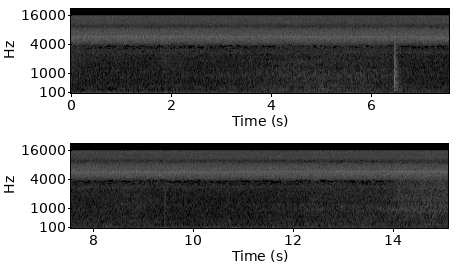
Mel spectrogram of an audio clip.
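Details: Cicadas singing during summer rain in Kyoto, Japan: a dense, steady, high-pitched shimmering drone that holds without a break, with one sharp click partway through.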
